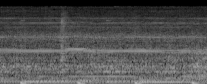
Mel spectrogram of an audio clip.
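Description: Handheld immersion blender motor running steadily with a faint high whine as it blends a pot of shea butter mixture, under background music with a regular beat.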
